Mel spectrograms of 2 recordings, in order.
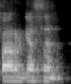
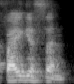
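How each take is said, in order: First: The r is said with a tongue roll. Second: The r is said without a roll. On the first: The speaker calls it wrong. "because I like a bit of a tongue roll" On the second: The speaker calls it right. "I think it's actually uh"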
